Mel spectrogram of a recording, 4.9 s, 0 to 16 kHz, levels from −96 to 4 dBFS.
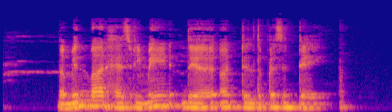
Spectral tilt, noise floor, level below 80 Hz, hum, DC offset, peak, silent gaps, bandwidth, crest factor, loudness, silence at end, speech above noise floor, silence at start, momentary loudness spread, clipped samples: -5.5 dB/octave; -66 dBFS; -42 dBFS; none; under 0.1%; -4 dBFS; none; 9 kHz; 18 dB; -21 LUFS; 0.55 s; 45 dB; 0.7 s; 8 LU; under 0.1%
